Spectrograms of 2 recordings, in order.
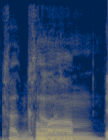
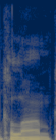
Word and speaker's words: Kalam: How did I say it? Did I say cosmological? It's Kalam. – It's cosmological. Kalam cosmological argument.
